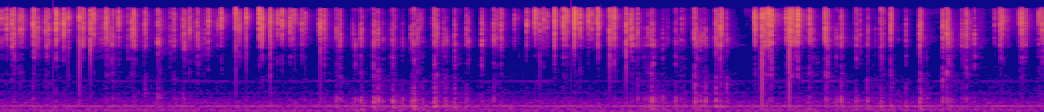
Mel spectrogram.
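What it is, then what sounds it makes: Marble table top. Fingernails tap quickly on a marble table top, making dense, bright, clicky taps that stop short with almost no ring. A steady low hum sits underneath the whole time.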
